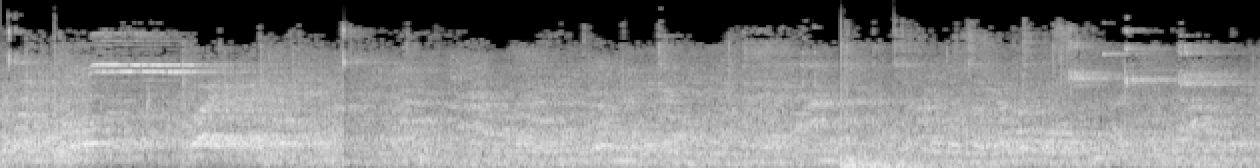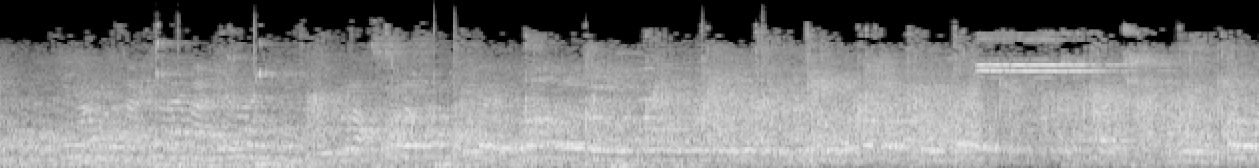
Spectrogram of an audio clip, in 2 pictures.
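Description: A referee's whistle blows.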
